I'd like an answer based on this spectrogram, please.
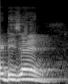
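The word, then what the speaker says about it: design: जी आ जाता है तो वहाँ पर जी साइलेंट हो जाता है, ठीक है। ऐसे हो गया डिजाइन।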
